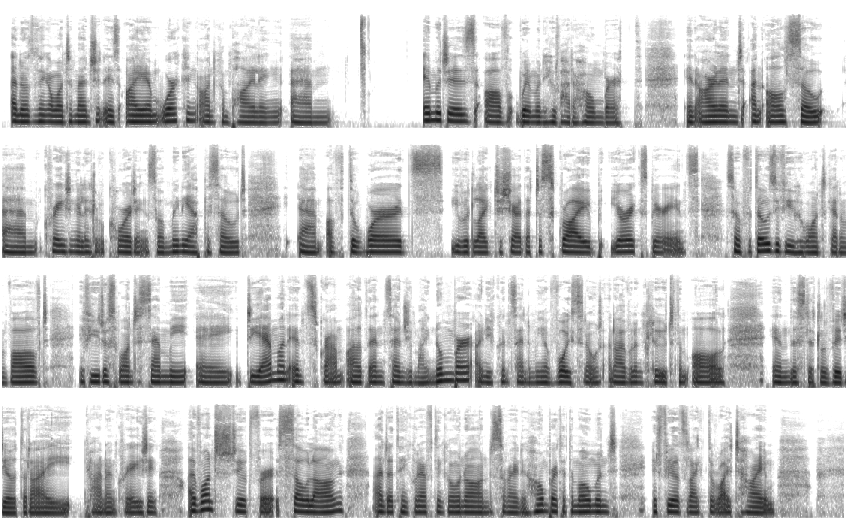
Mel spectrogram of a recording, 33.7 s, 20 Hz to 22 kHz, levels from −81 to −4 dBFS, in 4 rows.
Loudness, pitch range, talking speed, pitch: -20 LUFS, 145-160 Hz, 220 wpm, 150 Hz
